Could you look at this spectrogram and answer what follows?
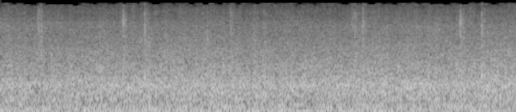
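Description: Heavy rain pours steadily in the Heavy Rain game, a loud, dense, unbroken hiss of water with faint scattered drips and no voices.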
